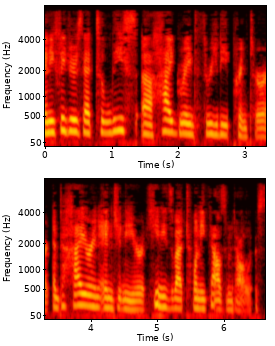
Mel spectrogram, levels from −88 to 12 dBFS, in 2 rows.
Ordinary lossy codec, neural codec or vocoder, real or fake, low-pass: MP3, 32 kbps; codec, 24 kHz, 1 kbps, SNAC; fake; 7.2 kHz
